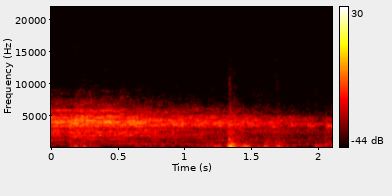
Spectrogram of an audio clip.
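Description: Faint music playing in the background, with a brief soft knock a little past halfway.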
